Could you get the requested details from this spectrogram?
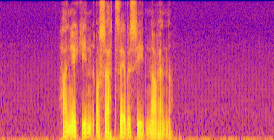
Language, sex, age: Norwegian, male, 38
